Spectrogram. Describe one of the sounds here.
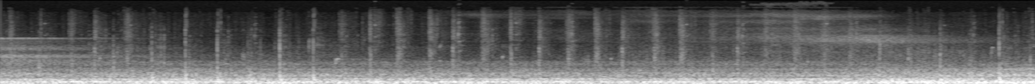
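Footsteps tread at a steady walking pace.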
